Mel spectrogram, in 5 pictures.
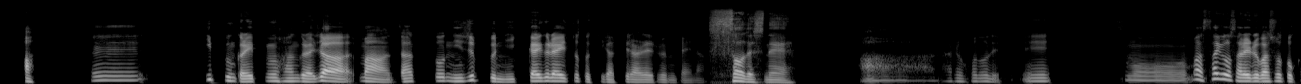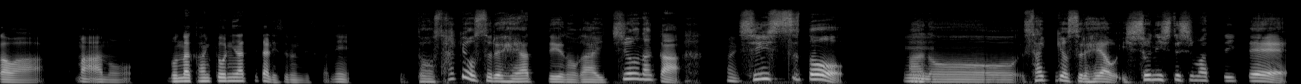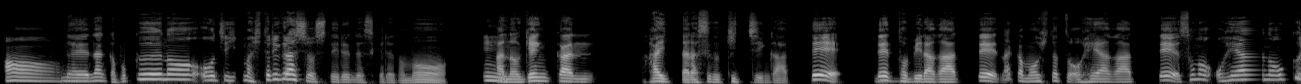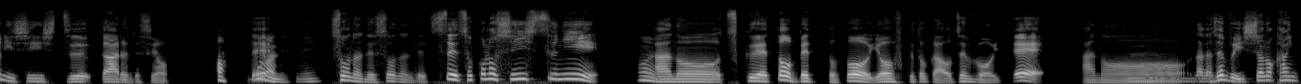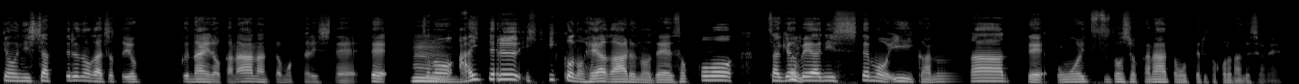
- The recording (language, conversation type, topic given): Japanese, advice, 短い時間でも効率よく作業できるよう、集中力を保つにはどうすればよいですか？
- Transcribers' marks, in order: distorted speech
